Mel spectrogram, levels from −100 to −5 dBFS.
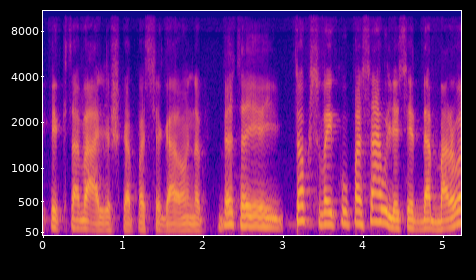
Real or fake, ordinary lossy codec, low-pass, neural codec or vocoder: real; Opus, 32 kbps; 9.9 kHz; none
